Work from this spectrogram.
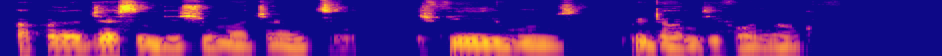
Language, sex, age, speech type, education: Nigerian Pidgin, male, 15-29, spontaneous, tertiary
